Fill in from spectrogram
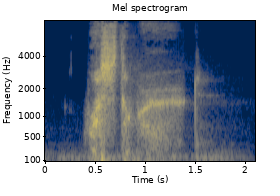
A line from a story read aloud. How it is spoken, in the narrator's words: whispered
